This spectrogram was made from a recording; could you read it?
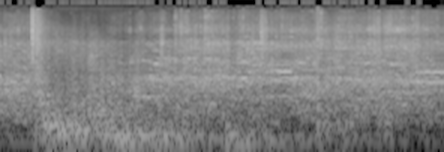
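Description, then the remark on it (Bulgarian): A combat grenade thrown by protesters explodes inside the Verkhovna Rada, Ukraine's parliament building, cracking out early, followed by loud, rumbling, chaotic noise and commotion that continue throughout, with another sharper burst near the end. “Избухването на гранатата е заснето и във видео от някого в самата сграда на украинския парламент.”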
